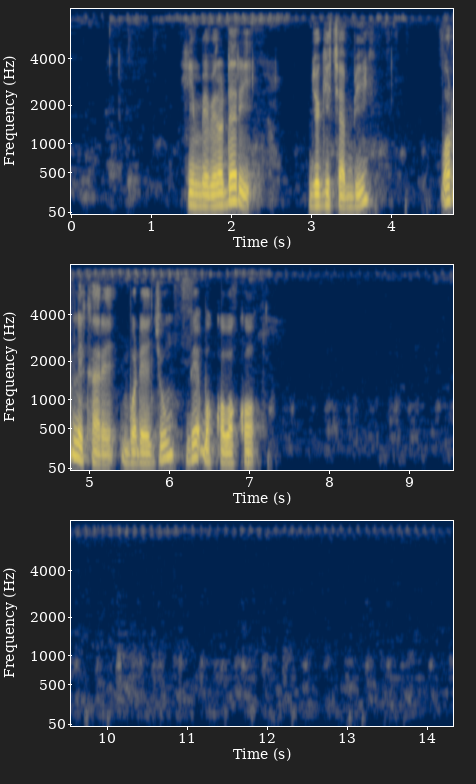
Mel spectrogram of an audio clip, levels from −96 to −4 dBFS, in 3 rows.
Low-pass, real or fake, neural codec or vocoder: 7.2 kHz; real; none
